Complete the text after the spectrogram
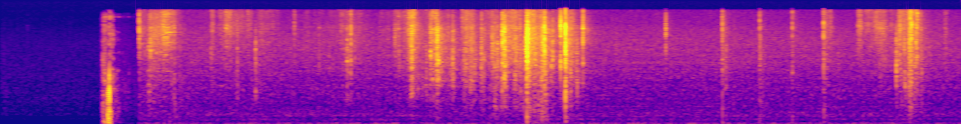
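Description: Paper crinkles and rustles as it is handled.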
